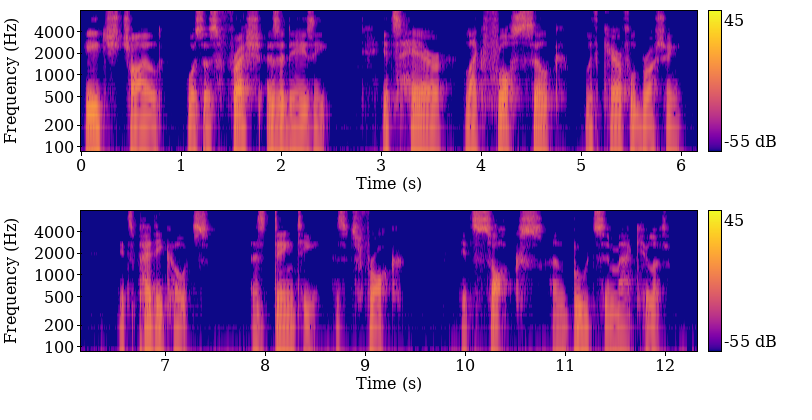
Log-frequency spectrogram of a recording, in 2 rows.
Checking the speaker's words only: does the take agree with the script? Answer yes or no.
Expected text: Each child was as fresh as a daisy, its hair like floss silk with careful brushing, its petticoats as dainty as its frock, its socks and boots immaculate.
yes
